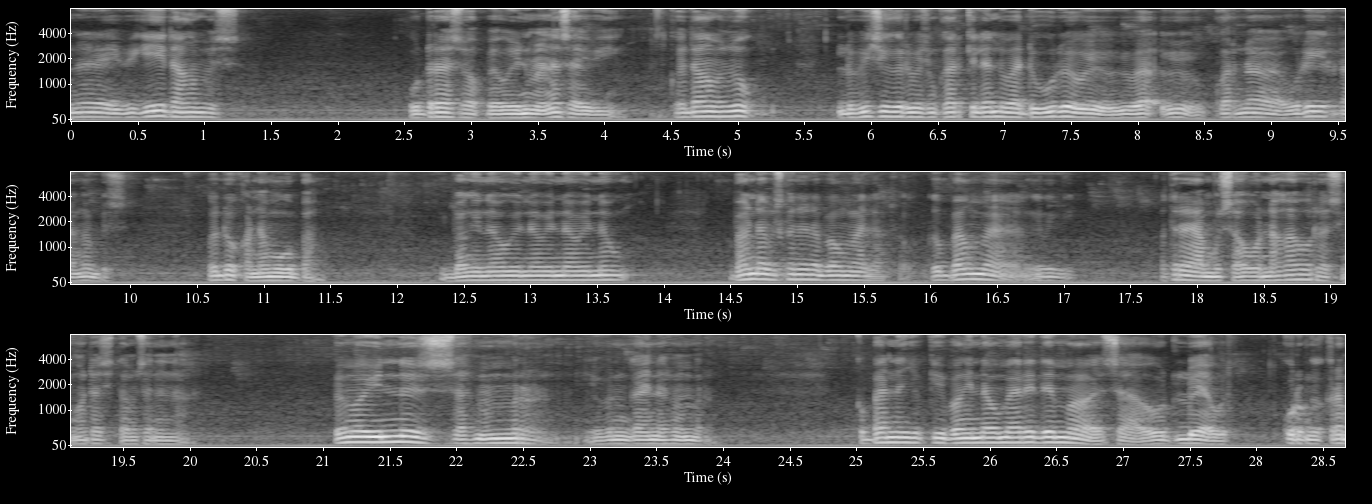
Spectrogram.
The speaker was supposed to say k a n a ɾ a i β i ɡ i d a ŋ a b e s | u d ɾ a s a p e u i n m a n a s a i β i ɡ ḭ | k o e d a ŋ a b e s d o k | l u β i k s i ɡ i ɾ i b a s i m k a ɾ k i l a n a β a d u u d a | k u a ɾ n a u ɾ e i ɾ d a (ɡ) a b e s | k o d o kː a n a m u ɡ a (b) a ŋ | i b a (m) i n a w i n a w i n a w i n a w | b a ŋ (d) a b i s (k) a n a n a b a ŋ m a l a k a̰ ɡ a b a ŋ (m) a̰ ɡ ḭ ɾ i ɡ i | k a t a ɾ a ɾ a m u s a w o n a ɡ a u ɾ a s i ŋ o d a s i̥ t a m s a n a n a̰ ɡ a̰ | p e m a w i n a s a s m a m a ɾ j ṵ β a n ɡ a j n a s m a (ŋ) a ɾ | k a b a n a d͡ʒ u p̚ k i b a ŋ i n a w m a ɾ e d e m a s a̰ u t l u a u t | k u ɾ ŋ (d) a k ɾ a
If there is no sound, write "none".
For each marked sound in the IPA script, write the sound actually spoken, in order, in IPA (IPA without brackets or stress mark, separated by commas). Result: ŋ, b, ŋ, d, k, m, m, ɡ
